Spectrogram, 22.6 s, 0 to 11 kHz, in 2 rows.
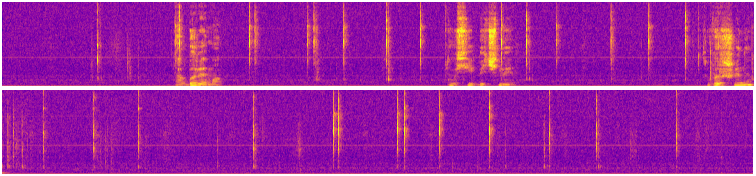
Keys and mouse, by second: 3.0 shift+click, 4.0 shift+click, 5.0 shift+click, 5.5 shift+click, 6.7 shift+click, 7.8 shift+click, 8.6 shift+click, 10.0 shift+click, 12.2 shift+middle click, 13.6-15.4 middle drag, 16.6 shift+click, 17.5 shift+click, 18.2 shift+click, 19.9 shift+middle click, 21.7 middle click.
